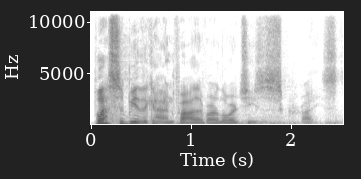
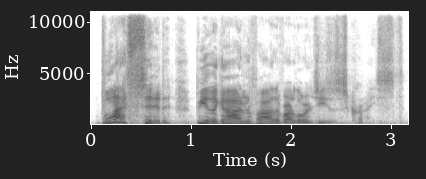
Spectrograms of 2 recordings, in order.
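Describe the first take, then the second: First: Low, soft reading of Blessed; hushed, lower-pitched doxology; subdued recital. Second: Blessed punched out, then a pause; emphatic Blessed, the rest following more evenly; exclamatory emphasis. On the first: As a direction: say the praise quietly, Blessed unstressed. Repeats the verse, now subdued. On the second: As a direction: hit Blessed hard like an exclamation. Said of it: "exclamation point". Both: Shown as a demonstration.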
